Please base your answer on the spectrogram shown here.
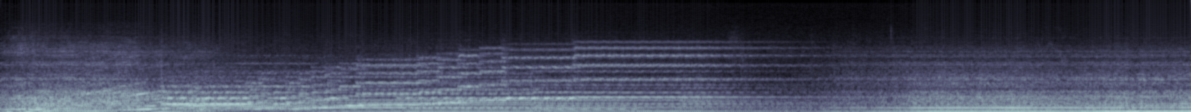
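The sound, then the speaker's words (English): A car engine revs up with a steadily rising whine, holds at a high roaring pitch, eases off briefly, then surges again as the driver speeds along a shortcut. No one speaks over the loud engine. “Oh, it's all right with me if you keep that heavy foot off the gas.”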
